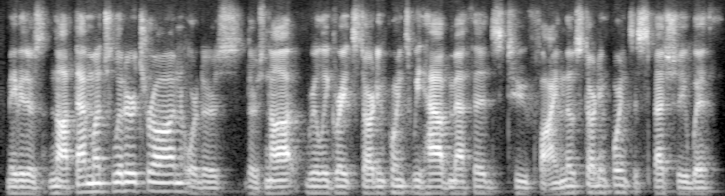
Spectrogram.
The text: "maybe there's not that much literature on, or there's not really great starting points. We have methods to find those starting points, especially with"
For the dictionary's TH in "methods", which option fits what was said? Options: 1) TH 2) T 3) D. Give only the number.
1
